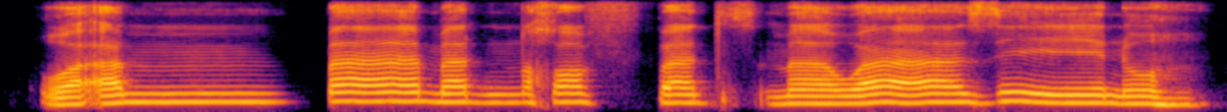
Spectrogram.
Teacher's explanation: Nuh saja, bukan nuhu ya. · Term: hak dhamir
